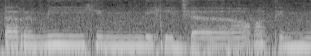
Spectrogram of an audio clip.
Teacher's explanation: terdapat ikhfa syafawi karena mim sukun bertemu ba dibaca dengung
